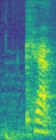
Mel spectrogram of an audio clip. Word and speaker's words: can't: That way you know it's likely the word can't rather than can.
